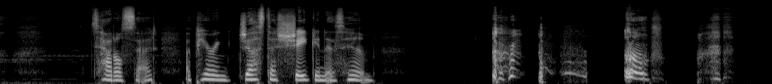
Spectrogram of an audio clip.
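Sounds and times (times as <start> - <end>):
speech: 1.1 - 3.9
person coughing: 4.9 - 6.6.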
